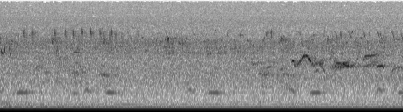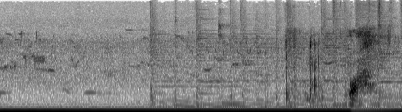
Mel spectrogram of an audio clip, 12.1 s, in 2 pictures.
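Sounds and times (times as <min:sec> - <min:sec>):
birds singing: 0:00.0 - 0:12.0
loud music: 0:08.3 - 0:12.0.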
